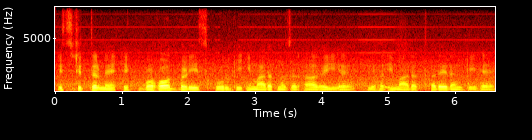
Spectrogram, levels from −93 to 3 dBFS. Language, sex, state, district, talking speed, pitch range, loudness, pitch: Hindi, male, Chandigarh, Chandigarh, 170 wpm, 100-115 Hz, -20 LUFS, 110 Hz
